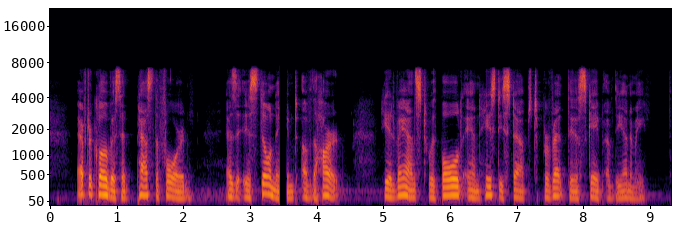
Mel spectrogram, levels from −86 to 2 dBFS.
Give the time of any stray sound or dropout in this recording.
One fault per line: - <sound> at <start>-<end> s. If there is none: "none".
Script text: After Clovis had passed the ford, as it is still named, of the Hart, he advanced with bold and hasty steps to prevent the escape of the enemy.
- dropout at 3.4-3.6 s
